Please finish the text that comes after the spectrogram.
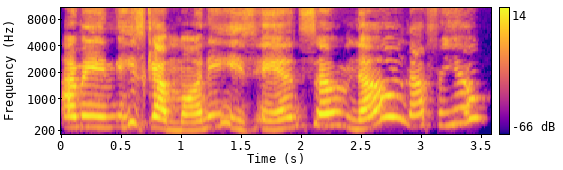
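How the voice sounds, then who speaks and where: A high-pitched woman co-hosts a casual talk show, and she talks at an unhurried pace. She laughs constantly and breaks into shrieking reactions. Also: lively intonation. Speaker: co-host, comedian.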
